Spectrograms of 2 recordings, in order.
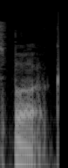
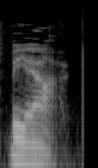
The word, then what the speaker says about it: book: As an example of the differences, in the softer South County Durham, where side the English book is pronounced buke, in Geordie it becomes book, while in the Northumbrian it is biuck.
